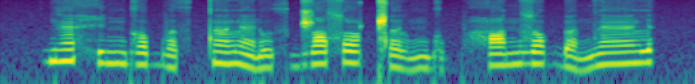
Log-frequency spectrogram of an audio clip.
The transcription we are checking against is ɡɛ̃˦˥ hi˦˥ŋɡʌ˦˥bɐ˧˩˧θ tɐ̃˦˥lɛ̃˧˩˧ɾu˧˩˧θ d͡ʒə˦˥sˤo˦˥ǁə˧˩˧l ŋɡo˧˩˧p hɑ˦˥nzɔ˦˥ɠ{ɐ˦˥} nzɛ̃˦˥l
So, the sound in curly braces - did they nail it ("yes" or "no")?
no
